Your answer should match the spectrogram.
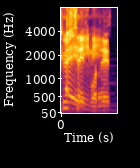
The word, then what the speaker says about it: Husseini: Our YouTube chat doesn't like your pronunciation of his name, by the way. It's Husseini.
